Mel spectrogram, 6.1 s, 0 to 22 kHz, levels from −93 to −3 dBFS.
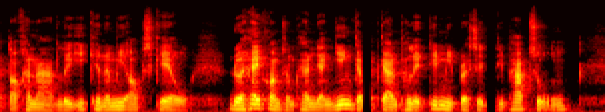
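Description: Speech with three blocks of digital silence: 20 ms at 0.88 to 0.90 s, and 80 ms each at 3.62 to 3.70 s and 4.86 to 4.94 s. The signal drops abruptly to silence and back, which points to output buffers not being filled in time.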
